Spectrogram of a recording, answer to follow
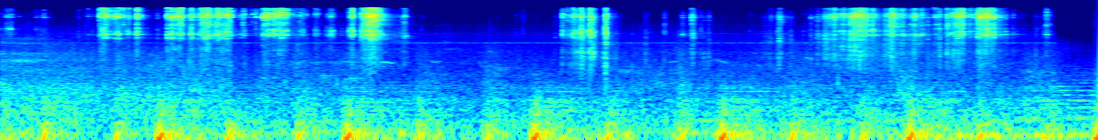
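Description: A metal link chain jingling as it is handled, its links clinking in several irregular bursts, over background music with soft low beats.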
